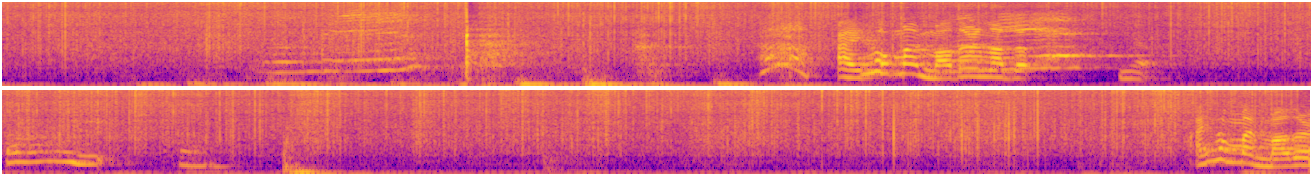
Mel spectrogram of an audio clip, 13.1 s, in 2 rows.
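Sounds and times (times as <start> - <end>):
zucchini sizzling in oil: 0.0 - 13.0
low thump: 2.2 - 4.1, 7.9 - 8.5.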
